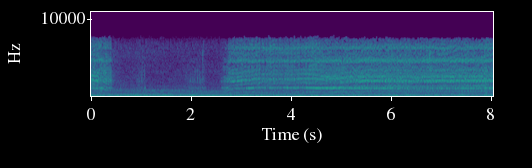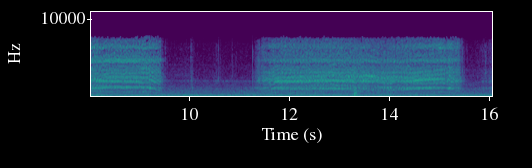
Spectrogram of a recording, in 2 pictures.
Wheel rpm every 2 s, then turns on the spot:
30, 110, 150, 150, 100, 50, 140, 90.
0-2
